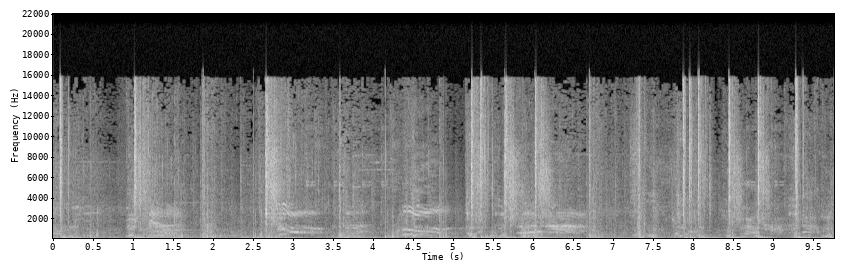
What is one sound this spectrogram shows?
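Fighters grunt and yell as they strike.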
